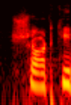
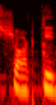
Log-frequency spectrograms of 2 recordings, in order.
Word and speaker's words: Schottky: So this is pronounced as, some people pronounce it as Schottky or something like that. It is, if you were to look at the pronunciation, it looks like this, Schottky. Okay. So the pronunciation of this is Schottky, not Schottky or whatever you want to, some may call it.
